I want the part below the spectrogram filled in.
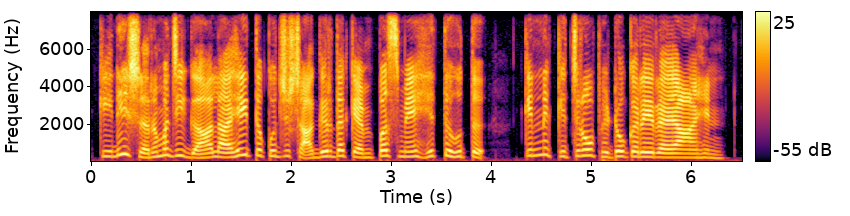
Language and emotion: Sindhi, disgusted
